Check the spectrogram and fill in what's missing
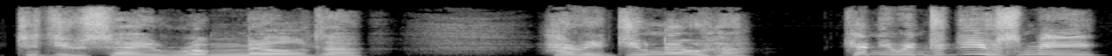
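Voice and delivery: very high, eager, lovestruck gushing; hopeful. A narrator's reading. Dangling Ron begs Harry for introduction, hopeful. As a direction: plead eagerly, pitched right up. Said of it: "looked tremendously hopeful".

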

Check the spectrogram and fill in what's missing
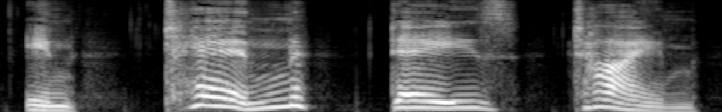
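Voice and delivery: very drawn out, high and loud; loud, slow voice. A narrator's reading. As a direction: give each word its own space. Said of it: "that loud, slow voice".

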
